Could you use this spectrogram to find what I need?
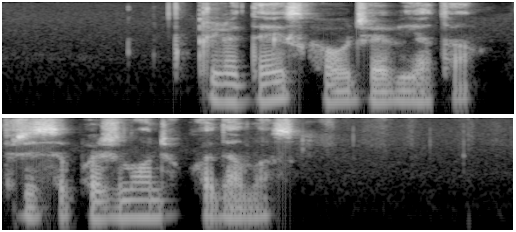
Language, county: Lithuanian, Marijampolė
